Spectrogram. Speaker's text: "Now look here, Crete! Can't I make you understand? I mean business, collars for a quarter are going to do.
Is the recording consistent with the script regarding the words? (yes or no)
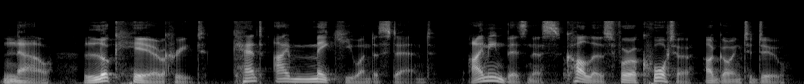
yes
